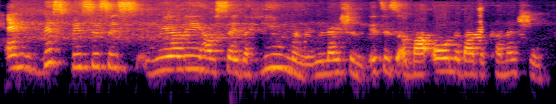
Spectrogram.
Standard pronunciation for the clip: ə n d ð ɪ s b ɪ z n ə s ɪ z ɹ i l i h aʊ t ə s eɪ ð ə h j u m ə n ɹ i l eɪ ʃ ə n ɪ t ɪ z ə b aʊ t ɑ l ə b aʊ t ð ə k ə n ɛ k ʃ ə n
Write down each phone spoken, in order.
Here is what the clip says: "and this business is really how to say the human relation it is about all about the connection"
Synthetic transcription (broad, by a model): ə n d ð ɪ s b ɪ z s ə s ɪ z ɹ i i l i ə s eɪ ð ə h j u m ə n ɹ i l eɪ ʃ ə n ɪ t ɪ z ə b aʊ t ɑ n ə b aʊ t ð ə k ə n ɛ k ʃ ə n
